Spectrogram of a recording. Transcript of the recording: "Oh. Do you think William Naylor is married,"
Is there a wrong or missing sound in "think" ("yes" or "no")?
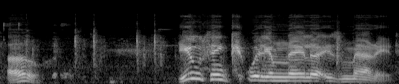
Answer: no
